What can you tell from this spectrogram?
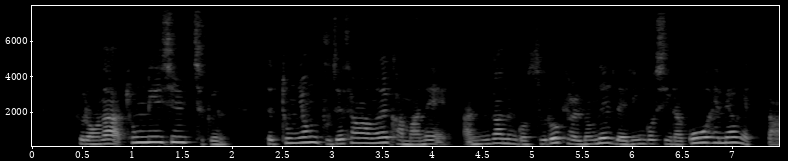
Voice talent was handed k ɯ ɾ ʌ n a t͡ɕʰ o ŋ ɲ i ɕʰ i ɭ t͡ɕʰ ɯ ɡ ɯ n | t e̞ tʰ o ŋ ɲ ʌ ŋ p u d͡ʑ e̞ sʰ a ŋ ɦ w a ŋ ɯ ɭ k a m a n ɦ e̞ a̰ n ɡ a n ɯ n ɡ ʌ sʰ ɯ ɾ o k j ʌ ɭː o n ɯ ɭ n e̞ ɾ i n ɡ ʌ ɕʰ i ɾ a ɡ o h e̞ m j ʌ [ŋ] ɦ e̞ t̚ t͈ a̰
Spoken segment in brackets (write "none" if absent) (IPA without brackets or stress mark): ŋ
